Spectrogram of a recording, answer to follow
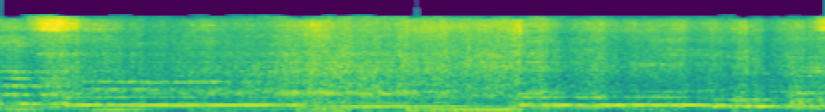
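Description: Girl's solo singing through a microphone and PA, holding long notes of about a second each over a musical accompaniment.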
